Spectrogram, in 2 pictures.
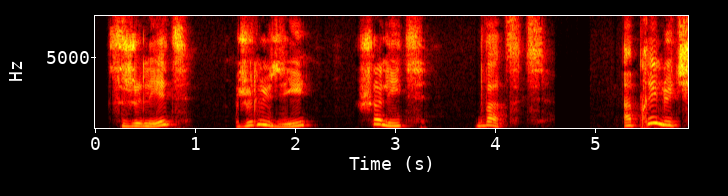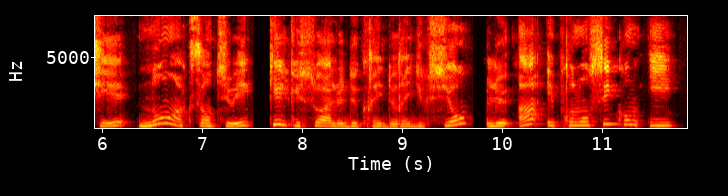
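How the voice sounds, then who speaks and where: Russian-accented lady teacher, slow and careful, kinda mellow darkish tone. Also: a little high. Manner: slow, careful, articulating example words one by one. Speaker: language teacher. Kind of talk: scripted pronunciation lesson.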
